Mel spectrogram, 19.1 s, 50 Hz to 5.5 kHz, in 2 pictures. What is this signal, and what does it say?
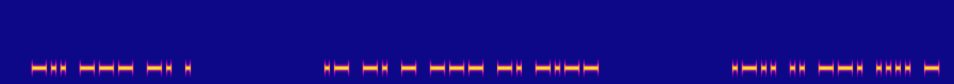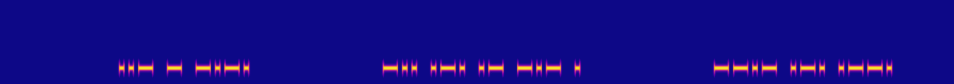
Morse code, heard as a keyed tone, about 25 wpm, 550 Hz. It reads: DONE ANTONY LIGHT UTC DRAKE QRP
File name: Ultimate Word List / 25WPM Ultimate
